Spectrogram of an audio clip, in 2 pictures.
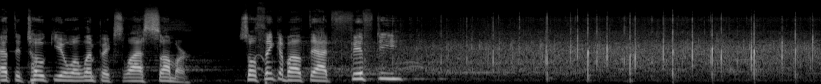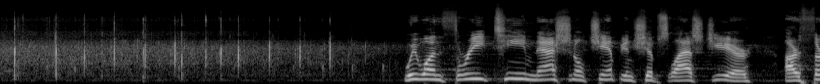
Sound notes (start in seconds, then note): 4.4 audience applauds; 5.8 hands clapping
